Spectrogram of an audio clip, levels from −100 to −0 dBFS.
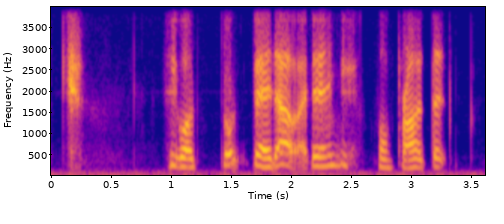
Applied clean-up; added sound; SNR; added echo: neural diffusion model UNIVERSE++.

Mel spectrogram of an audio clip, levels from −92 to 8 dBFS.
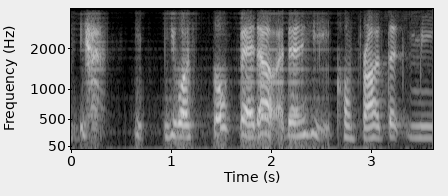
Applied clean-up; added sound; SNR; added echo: neural separator model SepFormer DNS4.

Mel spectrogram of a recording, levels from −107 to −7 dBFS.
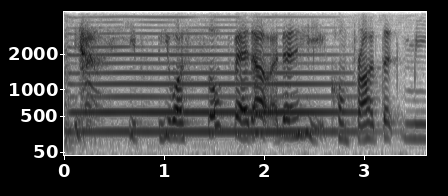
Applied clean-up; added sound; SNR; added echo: none; Bowed string instrument; 3 dB; none.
